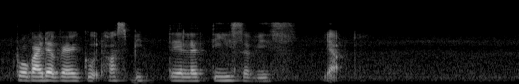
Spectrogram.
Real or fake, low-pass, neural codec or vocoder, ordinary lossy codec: real; 7.2 kHz; none; none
